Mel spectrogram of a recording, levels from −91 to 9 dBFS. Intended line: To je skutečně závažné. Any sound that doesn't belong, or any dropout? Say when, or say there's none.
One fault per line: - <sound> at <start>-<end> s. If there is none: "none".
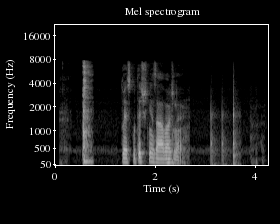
- cough at 0.5-0.8 s
- thud at 3.1-3.7 s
